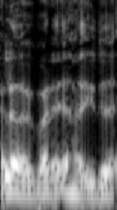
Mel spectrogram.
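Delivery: put-on English accent, pitched a bit high. Describing a story trivia host greeting everybody, in an English accent. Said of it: "something about an English accent already".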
